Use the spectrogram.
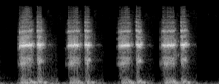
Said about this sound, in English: So it's a frog. Yes.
